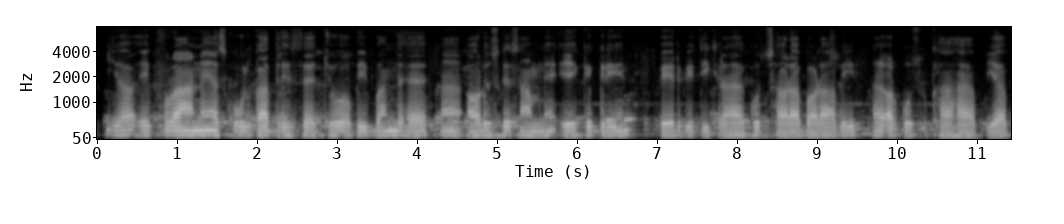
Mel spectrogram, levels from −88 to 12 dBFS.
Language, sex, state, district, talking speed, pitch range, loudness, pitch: Hindi, male, Bihar, Begusarai, 165 wpm, 110-115 Hz, -22 LUFS, 115 Hz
